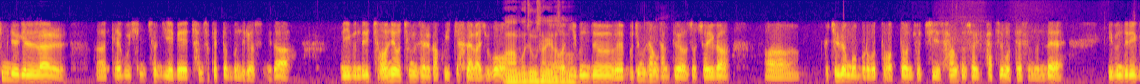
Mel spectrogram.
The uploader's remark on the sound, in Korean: 전화연결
